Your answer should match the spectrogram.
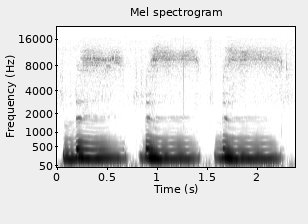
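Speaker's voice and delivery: droning buzz with lips; buzzing bees. Pretend. Playing the bees for young listeners, droning buzz. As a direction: buzz like a bee.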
